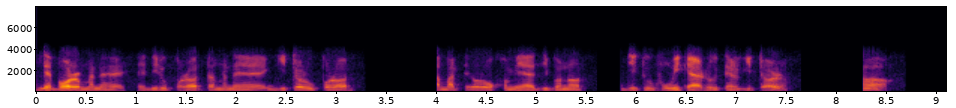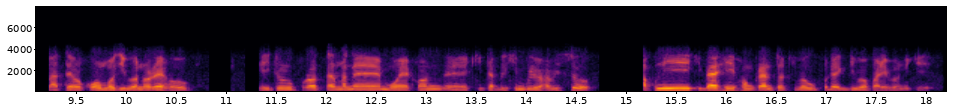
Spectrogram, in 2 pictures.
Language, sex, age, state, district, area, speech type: Assamese, male, 45-60, Assam, Kamrup Metropolitan, urban, conversation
